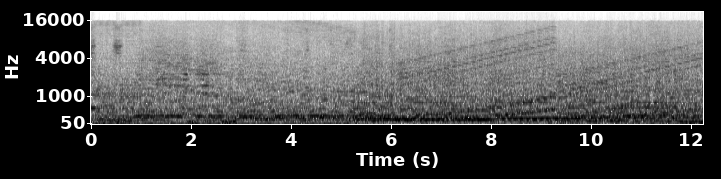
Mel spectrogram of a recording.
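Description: Loud, heavily distorted and pitch-shifted effects audio. Warbling tones bend up and down in the first half, then rising sweeps climb for several seconds from about midway over a steady low drone.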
